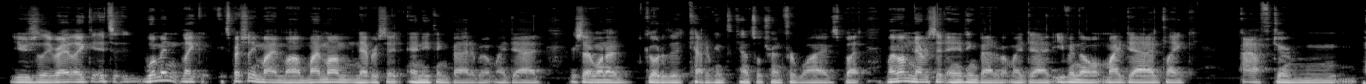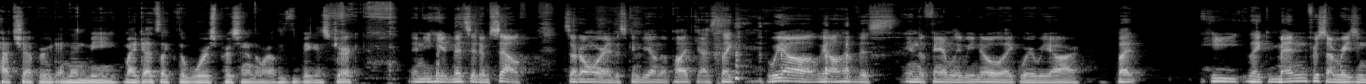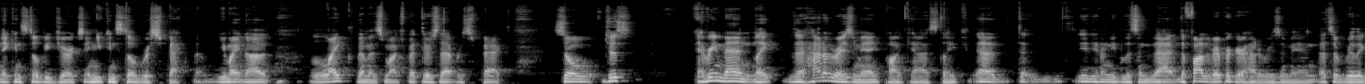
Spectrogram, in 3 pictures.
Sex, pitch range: male, 100-120 Hz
